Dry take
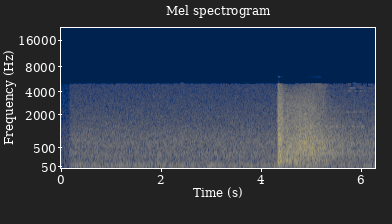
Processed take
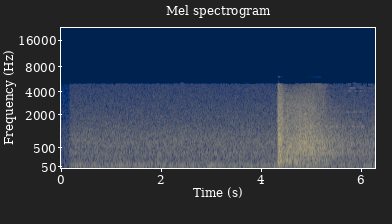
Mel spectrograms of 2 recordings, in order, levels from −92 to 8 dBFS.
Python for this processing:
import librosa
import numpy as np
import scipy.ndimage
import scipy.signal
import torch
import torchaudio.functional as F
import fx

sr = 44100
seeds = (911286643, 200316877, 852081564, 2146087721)

y = fx.peak_eq(x, sr, hz=260.0, db=-2.0, octaves=0.77)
